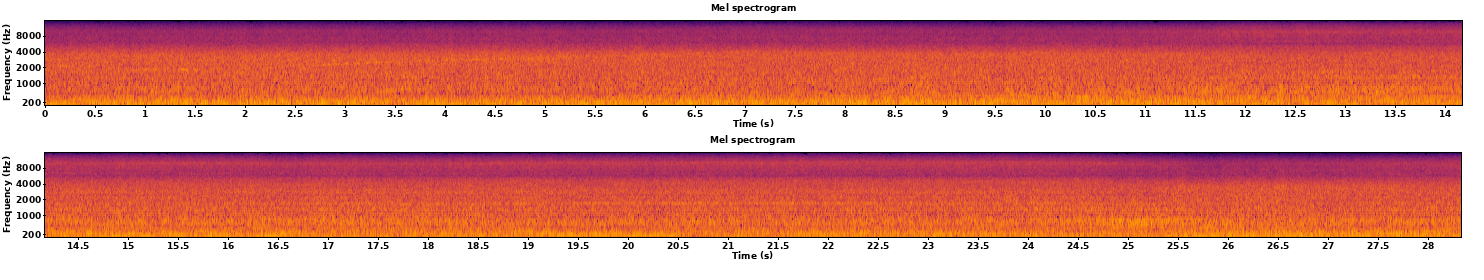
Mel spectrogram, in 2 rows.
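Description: Nissan S15 200SX's turbocharged SR20DET four-cylinder running on a chassis dyno for a power run, with a whine that rises steadily in pitch over the first several seconds. It sits under a loud, steady rushing noise.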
